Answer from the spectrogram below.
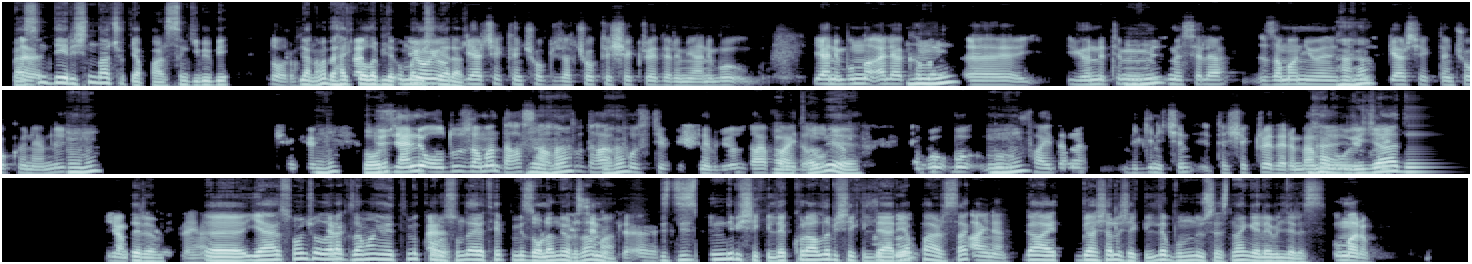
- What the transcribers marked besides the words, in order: unintelligible speech; other background noise; distorted speech; chuckle
- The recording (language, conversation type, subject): Turkish, unstructured, İş yerinde zaman yönetimi hakkında ne düşünüyorsunuz?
